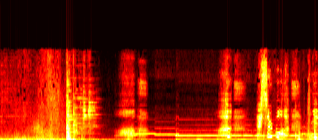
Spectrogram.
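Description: Animated-drama soundtrack: dense rumbling sound effects end in a sharp crash about a second and a half in, then a gentle music cue of held notes comes in a couple of seconds later, with brief wordless voice sounds near the end.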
